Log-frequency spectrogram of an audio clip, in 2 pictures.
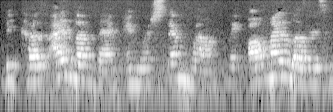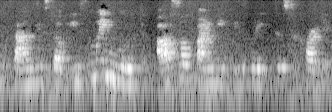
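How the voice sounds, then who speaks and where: A woman's voice: normal speed, few pauses. A woman playing a student, giving tentative, hesitant answers. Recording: echoey room, distant mic, faint rumble.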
